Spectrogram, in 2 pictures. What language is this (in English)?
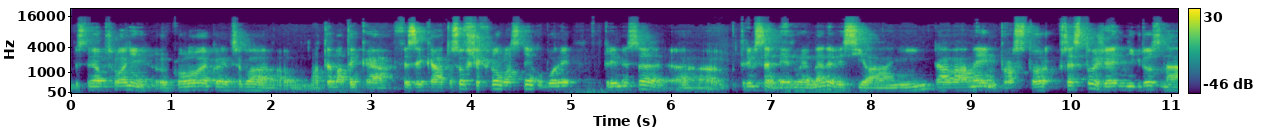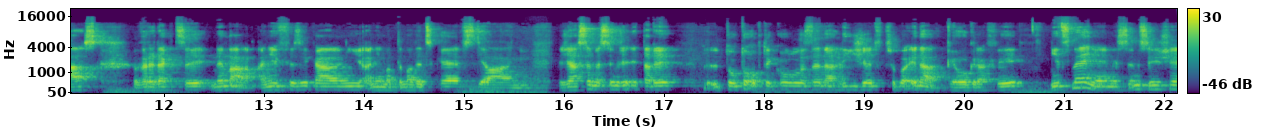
Czech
